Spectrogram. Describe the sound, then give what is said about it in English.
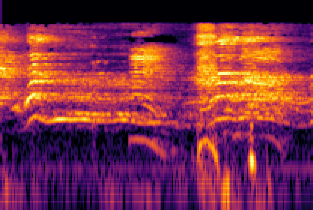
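A dog whines and yowls in drawn-out, pitch-bending cries that rise and fall almost like speech, broken by a couple of shorter, lower yelps near the end, after its owner refuses to give it more Cheerios. “This dog loves Cheerios, but his owner decided he had had enough Cheerios, and the dog responded, listen.”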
